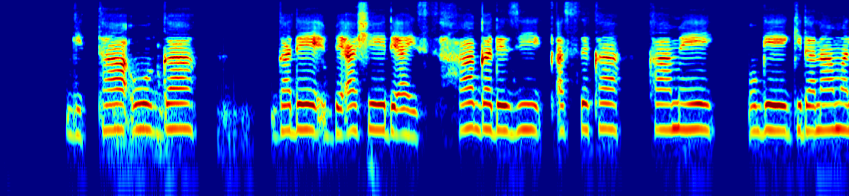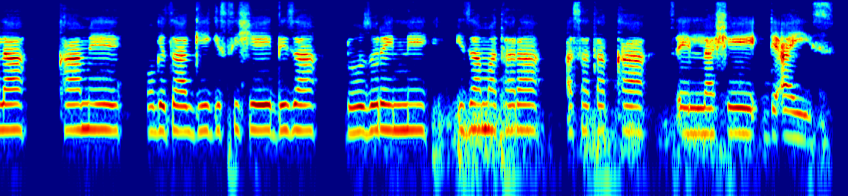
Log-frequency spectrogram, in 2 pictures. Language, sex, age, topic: Gamo, female, 25-35, government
